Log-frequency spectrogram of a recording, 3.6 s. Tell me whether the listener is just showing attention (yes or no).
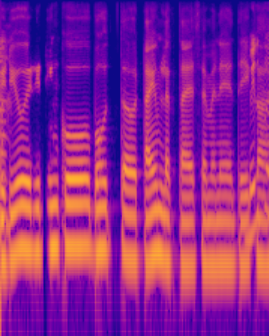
no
